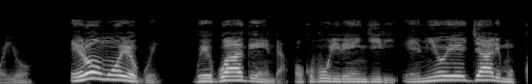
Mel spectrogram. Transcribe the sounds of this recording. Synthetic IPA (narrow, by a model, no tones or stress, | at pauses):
jo̰ | e̞ɾo̞ːmwo̞ːjo̞ɡwe̞̰ | ɡwe̞ɡwaːɡe̞ːnda̰ʔokuβuliɾe̞ːɲɟiɾiʔe̞mjo̞ːje̞ːɟaːlimukː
